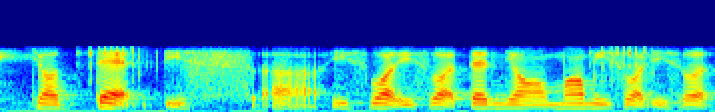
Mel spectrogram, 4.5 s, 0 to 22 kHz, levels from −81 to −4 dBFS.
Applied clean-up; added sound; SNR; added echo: none; Tools; 11 dB; none.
